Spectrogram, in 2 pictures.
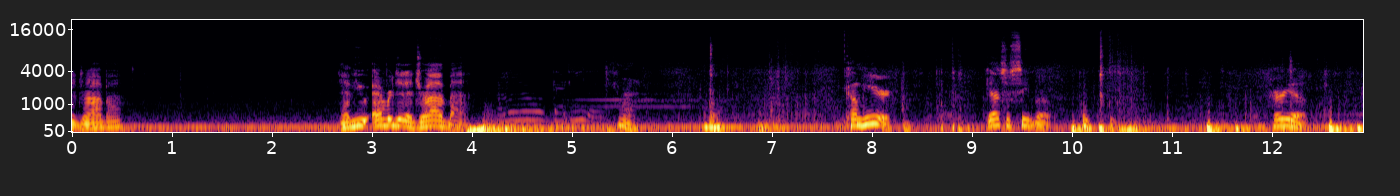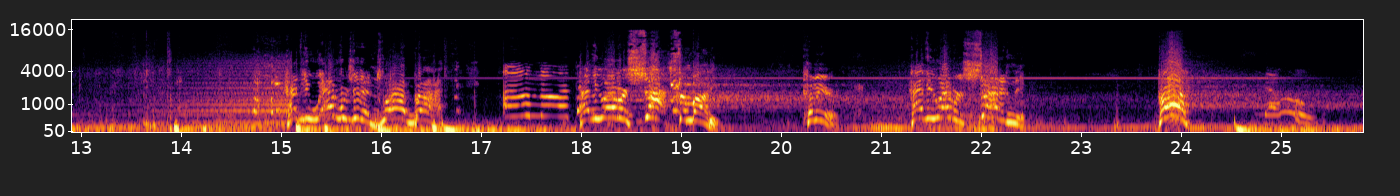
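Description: A young man laughs into a microphone up close.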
